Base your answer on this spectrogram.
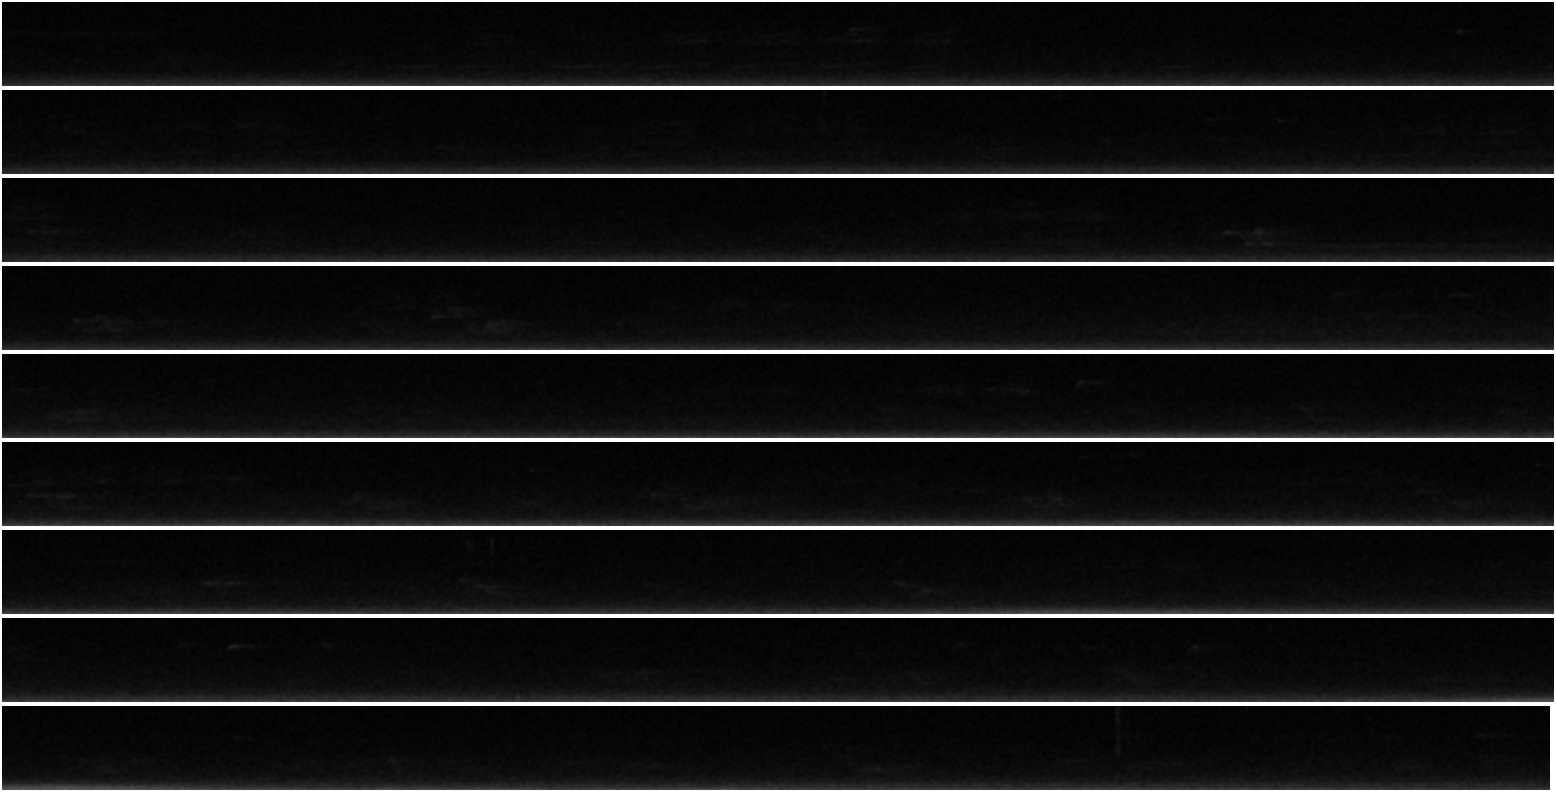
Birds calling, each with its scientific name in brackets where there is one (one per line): Tufted Titmouse (Baeolophus bicolor)
Red-eyed Vireo (Vireo olivaceus)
